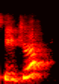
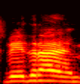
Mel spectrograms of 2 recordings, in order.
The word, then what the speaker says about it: Phaedra: So Phaedra, am I pronouncing that correctly, Phaedra? Yes, please introduce yourself. We want to learn about you. Good evening and thank you everybody. My name is Phaedra.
